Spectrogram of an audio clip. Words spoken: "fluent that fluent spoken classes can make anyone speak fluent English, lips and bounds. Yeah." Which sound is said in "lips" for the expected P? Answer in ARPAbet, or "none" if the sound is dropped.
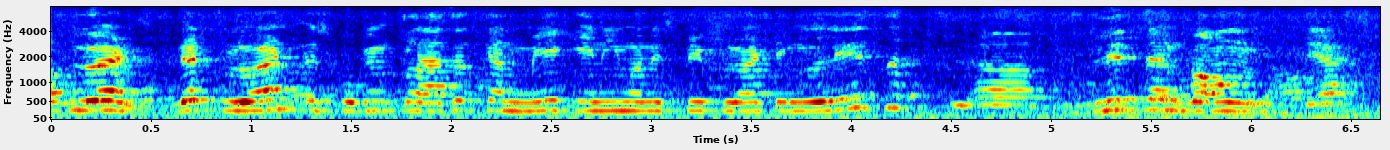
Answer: none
